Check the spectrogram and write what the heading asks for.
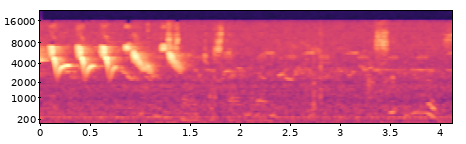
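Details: Indigo bunting song recorded on June 17, 2017, at the Julien Dubuque monument, Dubuque, Iowa. It opens with three or four clear, high, falling notes in quick succession, then trails off into quieter background sound.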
